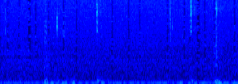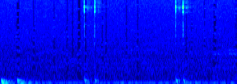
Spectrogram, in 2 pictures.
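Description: A few faint, scattered computer mouse clicks over quiet room tone, with a soft low thump about three seconds in.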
